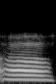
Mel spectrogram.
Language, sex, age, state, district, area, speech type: Assamese, female, 30-45, Assam, Sivasagar, rural, conversation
